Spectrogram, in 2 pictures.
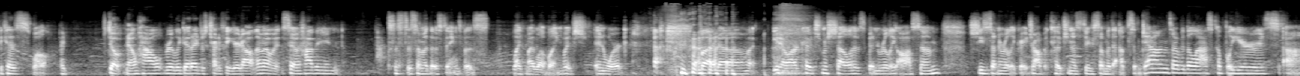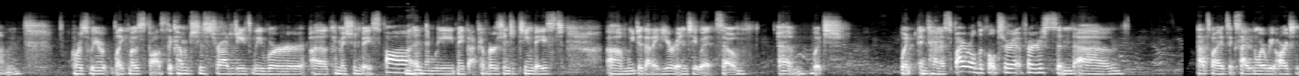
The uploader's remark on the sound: Live From Strategies TBX23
